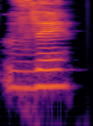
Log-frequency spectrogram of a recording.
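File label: "з" Russian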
